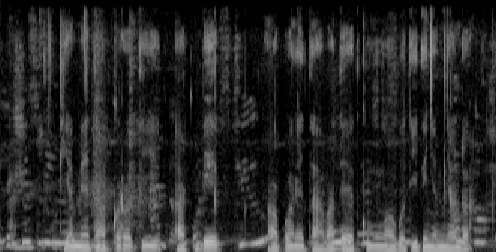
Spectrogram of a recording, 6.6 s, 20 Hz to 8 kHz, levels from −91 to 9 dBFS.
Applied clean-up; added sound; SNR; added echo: none; none; none; none.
